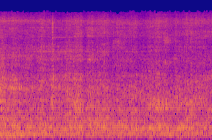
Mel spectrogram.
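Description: Steady machinery noise from an automatic wood veneer line, with the conveyor running as thin veneer sheets pass along it.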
